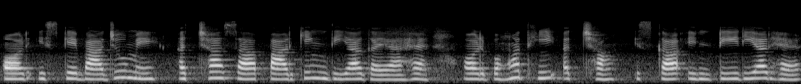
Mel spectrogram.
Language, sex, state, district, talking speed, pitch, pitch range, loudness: Hindi, female, Chhattisgarh, Raipur, 125 wpm, 260 Hz, 245-270 Hz, -17 LUFS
